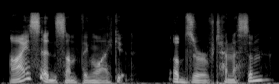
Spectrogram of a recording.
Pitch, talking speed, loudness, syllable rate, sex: 115 Hz, 150 wpm, -23 LUFS, 5.8 syllables/s, male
